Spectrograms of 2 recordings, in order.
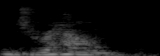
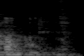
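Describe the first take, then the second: First: The word ends on the n sound. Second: The word ends with an added d sound. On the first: The speaker calls it right. "It's drown" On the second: The speaker calls it wrong. "it's not drowned"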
